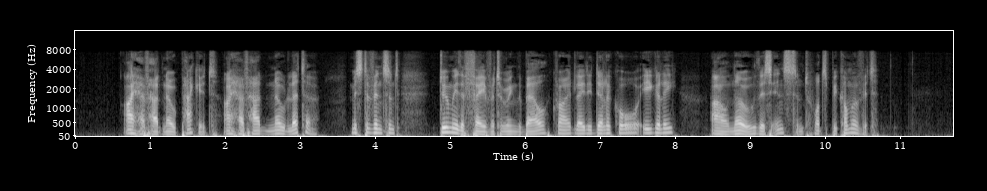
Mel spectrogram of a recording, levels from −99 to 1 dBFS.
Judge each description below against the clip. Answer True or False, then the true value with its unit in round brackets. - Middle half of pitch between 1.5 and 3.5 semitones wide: False (5.5 semitones)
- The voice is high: False (110 Hz)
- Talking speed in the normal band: True (165 wpm)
